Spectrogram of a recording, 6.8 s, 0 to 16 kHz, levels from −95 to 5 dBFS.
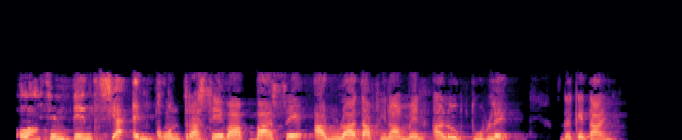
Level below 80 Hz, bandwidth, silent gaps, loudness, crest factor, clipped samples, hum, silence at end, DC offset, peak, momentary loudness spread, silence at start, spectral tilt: -64 dBFS; 8 kHz; 5.51-5.57 s; -16 LUFS; 16 dB; under 0.1%; none; 0.65 s; under 0.1%; -2 dBFS; 6 LU; 0.15 s; -3.5 dB/octave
